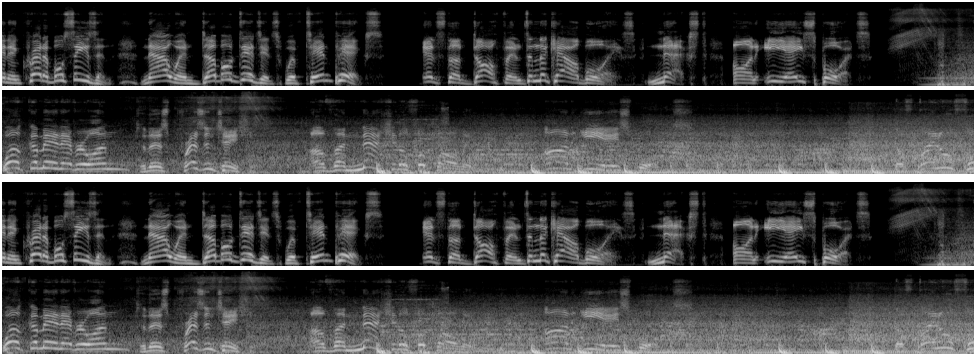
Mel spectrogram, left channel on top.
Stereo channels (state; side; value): normal; both; correlation 0.86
